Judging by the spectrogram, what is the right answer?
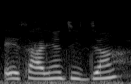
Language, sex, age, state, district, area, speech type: Punjabi, female, 18-30, Punjab, Amritsar, urban, spontaneous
